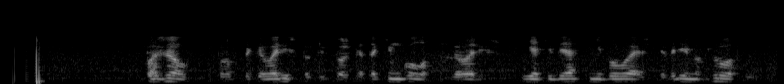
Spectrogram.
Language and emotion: Russian, neutral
